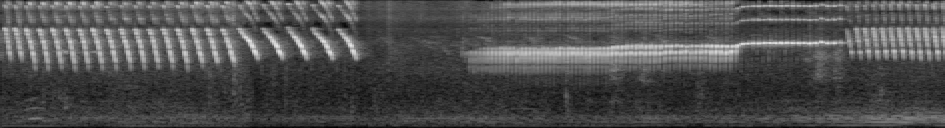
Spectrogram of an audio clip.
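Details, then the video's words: Canary song used as tutor material for young canaries. A high rapid trill of rising notes slows into a few louder slurs. After a short gap comes a long buzzy rolling tour, then two higher rapid trills. "MASTERAN PALING EFEKTIF BURUNG KENARI"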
